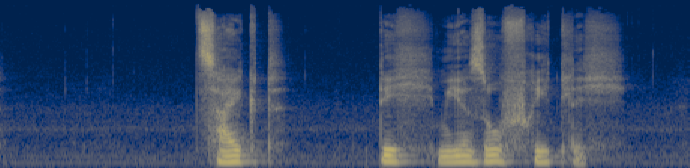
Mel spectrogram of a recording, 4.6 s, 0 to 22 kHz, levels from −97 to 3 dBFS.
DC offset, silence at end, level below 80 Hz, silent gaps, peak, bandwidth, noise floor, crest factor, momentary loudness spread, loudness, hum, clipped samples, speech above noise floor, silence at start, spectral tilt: under 0.1%; 0.45 s; -62 dBFS; none; -10 dBFS; 19 kHz; -64 dBFS; 22 dB; 17 LU; -28 LUFS; none; under 0.1%; 35 dB; 1.3 s; -4 dB/octave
